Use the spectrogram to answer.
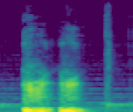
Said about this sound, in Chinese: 他清了清嗓子，一本正经地吆喝道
